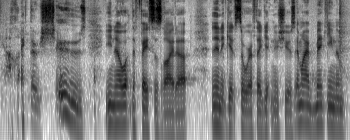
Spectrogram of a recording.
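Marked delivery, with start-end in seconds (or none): 0.0-1.3 slower, softer sweet compliment. Retold or imitated. Teacher complimenting a student's shoes, gentle and sweet. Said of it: "I will just tell students".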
